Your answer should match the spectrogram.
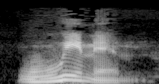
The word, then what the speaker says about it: women: Quando a gente fala de mulher e mulheres, a pronúncia tem uma variação. A primeira você vai falar woman, repetindo, woman, e no plural, women, repetindo, women, tá?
